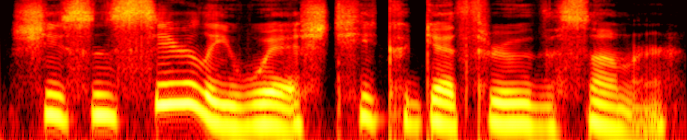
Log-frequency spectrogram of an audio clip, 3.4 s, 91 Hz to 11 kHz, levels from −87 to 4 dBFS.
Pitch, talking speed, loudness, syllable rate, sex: 185 Hz, 155 wpm, -16 LUFS, 4.0 syllables/s, female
